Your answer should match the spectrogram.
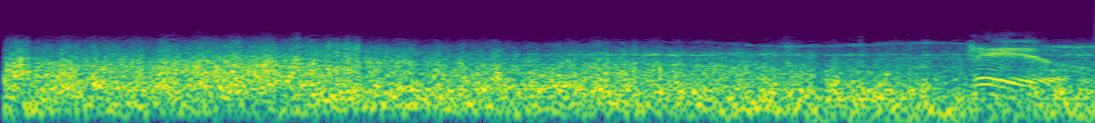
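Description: A thunderstorm roars steadily and loudly throughout, a dense wash of wind and rain noise with a deep rumble underneath and no clear pauses.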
